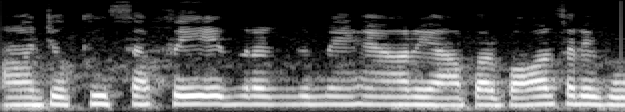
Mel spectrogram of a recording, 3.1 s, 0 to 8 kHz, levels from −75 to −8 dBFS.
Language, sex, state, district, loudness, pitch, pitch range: Urdu, female, Uttar Pradesh, Budaun, -11 LUFS, 215 Hz, 200-220 Hz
